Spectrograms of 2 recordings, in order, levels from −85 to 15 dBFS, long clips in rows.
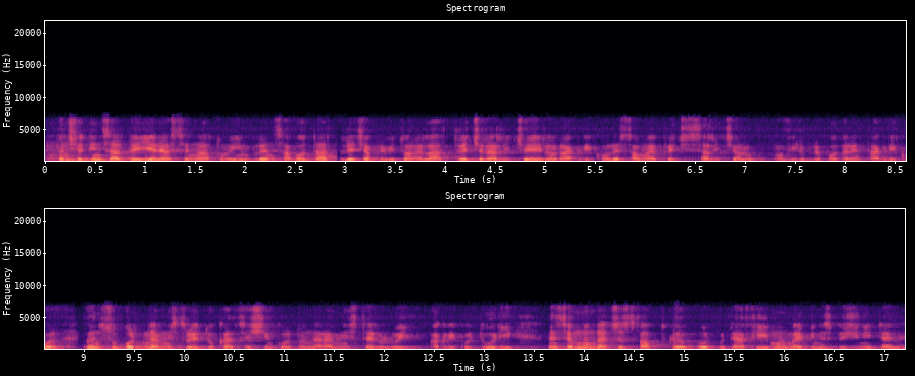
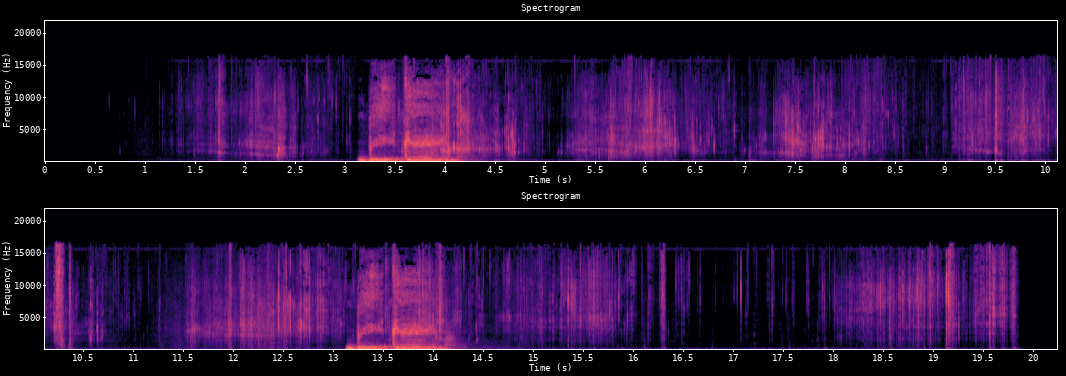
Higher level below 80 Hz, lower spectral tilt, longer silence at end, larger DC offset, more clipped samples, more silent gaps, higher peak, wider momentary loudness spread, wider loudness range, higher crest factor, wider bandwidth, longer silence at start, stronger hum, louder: about the same, -60 dBFS vs -64 dBFS; about the same, -4.5 dB/octave vs -4 dB/octave; second, 0 s vs 0.4 s; neither; neither; neither; about the same, 0 dBFS vs 0 dBFS; second, 11 LU vs 25 LU; second, 5 LU vs 16 LU; second, 20 dB vs 26 dB; second, 7.2 kHz vs 17 kHz; second, 0 s vs 1.7 s; neither; first, -20 LUFS vs -24 LUFS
